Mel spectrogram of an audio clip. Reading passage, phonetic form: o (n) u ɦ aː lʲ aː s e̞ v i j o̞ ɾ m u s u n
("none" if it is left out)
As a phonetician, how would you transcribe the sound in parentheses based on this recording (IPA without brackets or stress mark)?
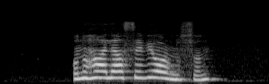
n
